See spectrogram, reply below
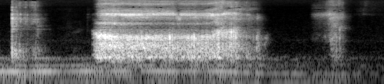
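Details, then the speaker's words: Person with a bad head cold, taking cold medicine, gives a sharp intake then a long, forceful, wet, spraying sneeze of about two seconds, with a short breath after; sneeze. "So I can actually feel a sneeze coming right now."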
